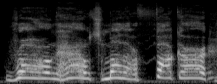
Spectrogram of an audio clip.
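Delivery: high-pitched hammed-up battle yell; mock screaming. Man to supposed burglar, mock screaming. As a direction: act out screaming at an intruder. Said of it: "I'm just screaming".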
